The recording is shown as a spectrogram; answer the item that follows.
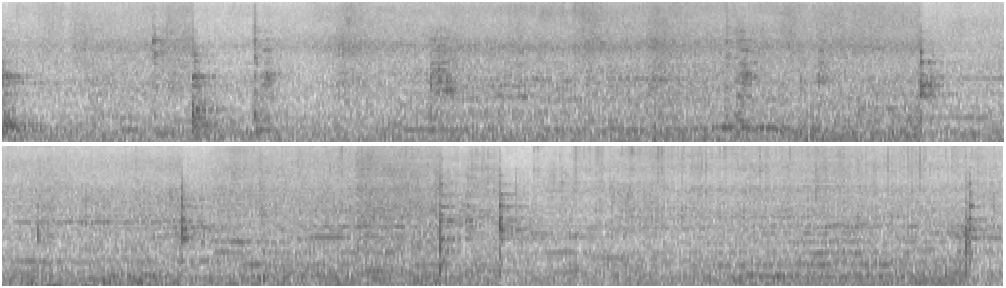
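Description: Steady sizzle of food frying in hot pans, with sharp clicks of metal tongs against a sauté pan as wilted spinach is turned and lifted out.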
